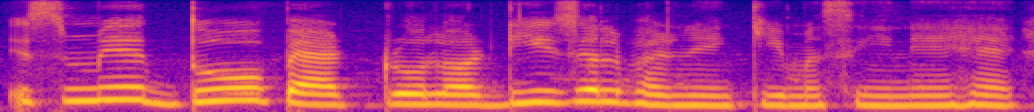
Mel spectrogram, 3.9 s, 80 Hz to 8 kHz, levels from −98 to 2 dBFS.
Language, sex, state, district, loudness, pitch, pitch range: Hindi, female, Jharkhand, Deoghar, -15 LUFS, 230 Hz, 210-285 Hz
